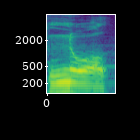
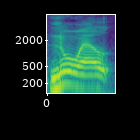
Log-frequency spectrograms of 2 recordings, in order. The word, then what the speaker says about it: Noel: how you pronounce things I pronounce it Noel as in Noel's house party but is Noel and yeah another very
